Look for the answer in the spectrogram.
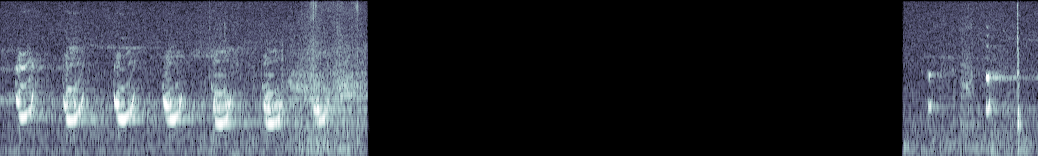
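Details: Wild Turkey calling during a New York youth hunt in spring, seven evenly spaced loud notes repeated roughly every third of a second, then silence before a few faint sounds return.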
